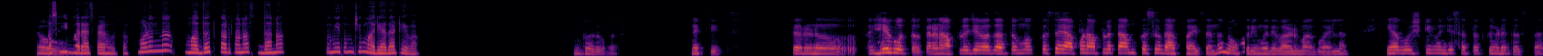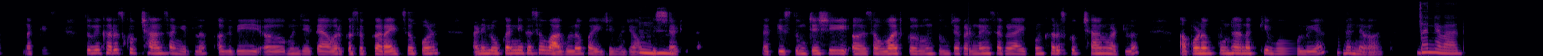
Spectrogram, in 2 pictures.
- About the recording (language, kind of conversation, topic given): Marathi, podcast, नोकरीत पगारवाढ मागण्यासाठी तुम्ही कधी आणि कशी चर्चा कराल?
- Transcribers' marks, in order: background speech; other background noise; tapping; other noise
